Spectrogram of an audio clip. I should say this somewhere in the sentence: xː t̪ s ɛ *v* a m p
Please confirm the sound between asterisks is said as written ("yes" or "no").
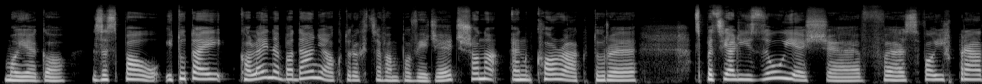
yes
